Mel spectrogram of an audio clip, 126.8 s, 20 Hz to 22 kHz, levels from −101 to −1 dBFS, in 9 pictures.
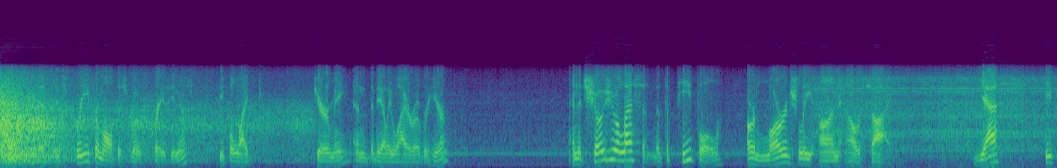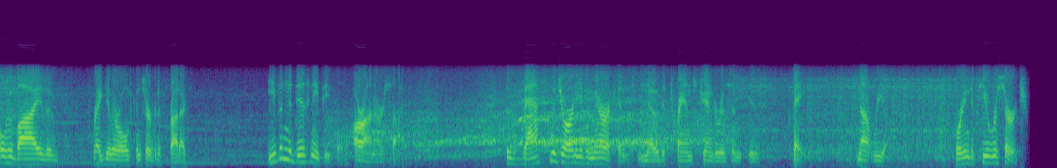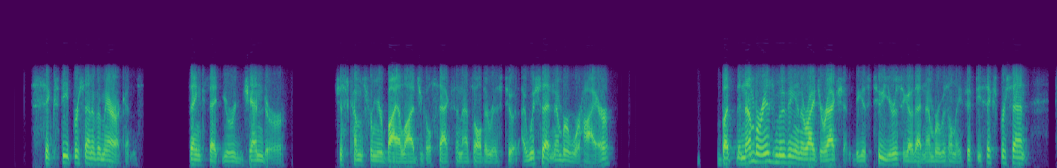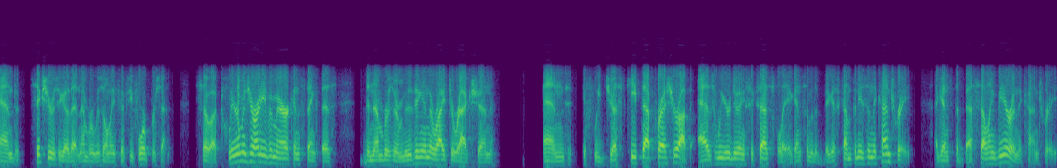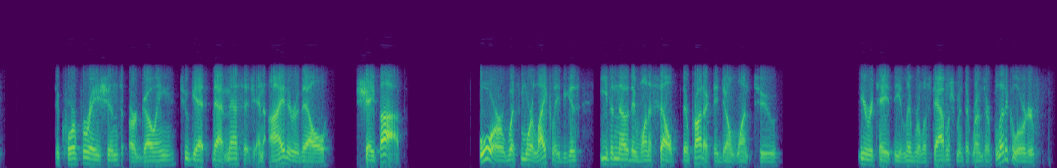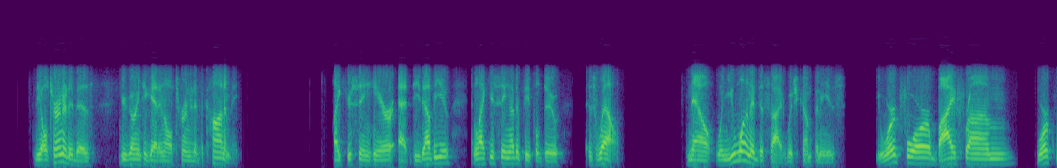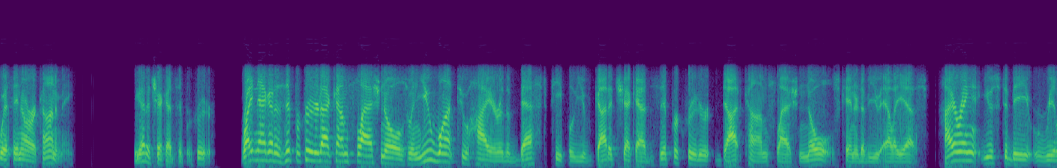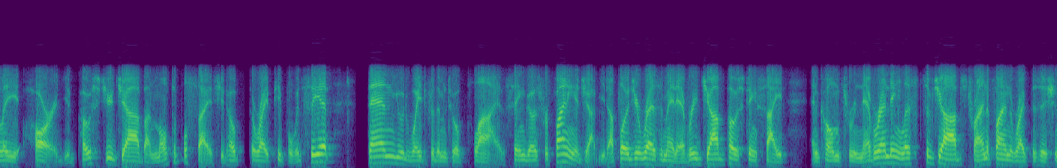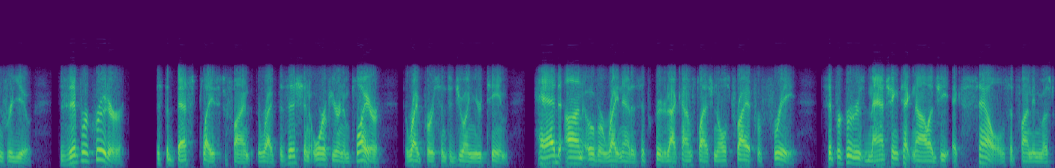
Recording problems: phone-call audio; poor line; nothing above 3.5 kHz
traffic noise; loud; until 27 s; 5 dB below the speech

